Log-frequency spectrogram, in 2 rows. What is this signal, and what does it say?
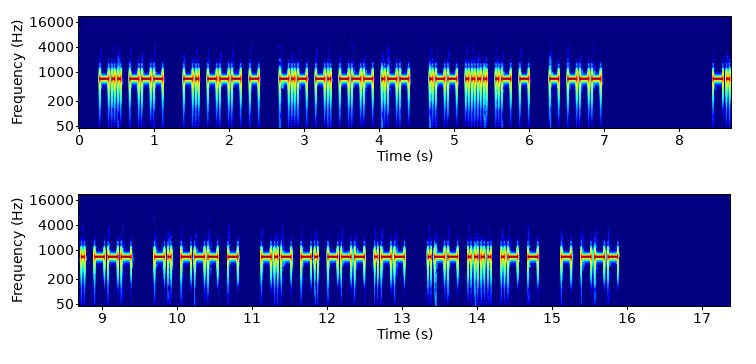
Morse code, heard as a keyed tone, about 31 wpm, 700 Hz. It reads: DO NOT KNOW WHAT TO DO NOT KNOW WHAT TO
